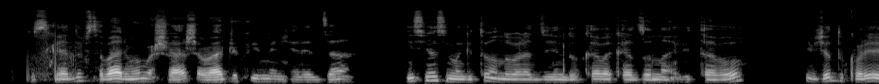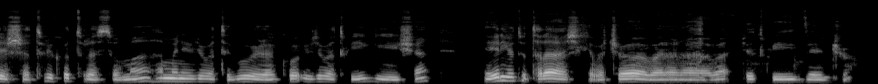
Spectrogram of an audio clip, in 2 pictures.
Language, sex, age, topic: Rundi, male, 36-49, education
